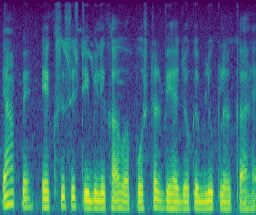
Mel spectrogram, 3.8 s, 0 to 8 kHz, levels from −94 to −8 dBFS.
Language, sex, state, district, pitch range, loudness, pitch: Hindi, male, Jharkhand, Palamu, 95-115 Hz, -17 LUFS, 105 Hz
